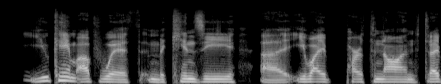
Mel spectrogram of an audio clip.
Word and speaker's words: EY Parthenon: You came up with McKinsey, EY Parthenon. Did I pronounce that right?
